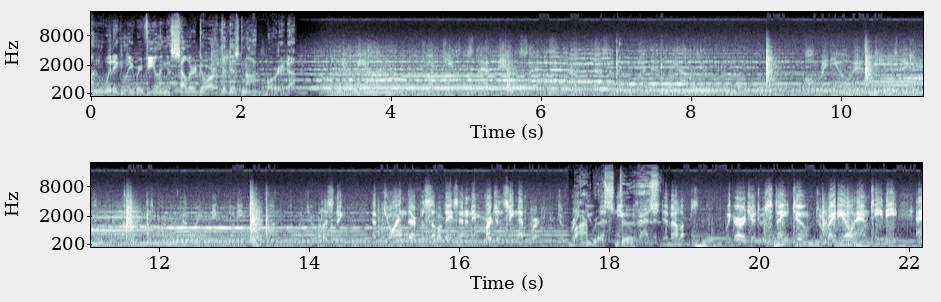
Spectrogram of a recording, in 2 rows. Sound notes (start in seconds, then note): 0.1 music swelling; 9.4 radio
